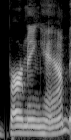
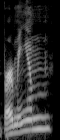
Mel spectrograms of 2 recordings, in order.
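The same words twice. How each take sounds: First: "Birmingham" American-style, last syllable rhyming with "jam"; full HAM ending. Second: "Birmingham" ending in a weak "um"; reduced -UM ending. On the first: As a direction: say "Birmingham" with a clearly sounded "ham" at the end. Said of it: "I don't know how you guys say it". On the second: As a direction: say "Birmingham" as "BIR-ming-um", the h dropped. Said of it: "The second one was spot on". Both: Shown as a demonstration.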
